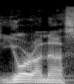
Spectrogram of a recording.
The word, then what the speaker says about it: Uranus: For the record, NASA says it's actually pronounced Uranus, but no word on how many NASA scientists even say it that way.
